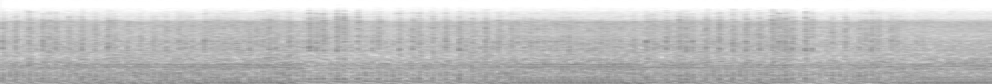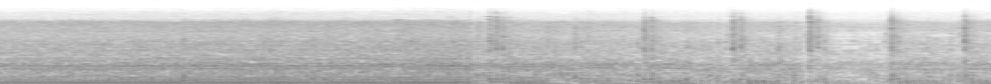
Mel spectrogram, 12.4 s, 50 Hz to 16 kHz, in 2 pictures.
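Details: Ariens 42" geared riding mower, 17.5 hp Briggs & Stratton (31C707), Nikki carburetor, long neglected; new fuel filter, fresh gas, fuel flow fine, throttle moved: loping irregular chugging never smoothing, smooth only at some throttle positions; carburetor suspected, unconfirmed.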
